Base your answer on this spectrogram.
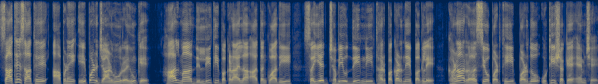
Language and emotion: Gujarati, neutral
